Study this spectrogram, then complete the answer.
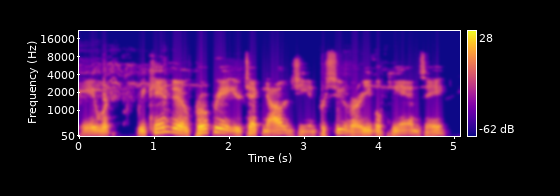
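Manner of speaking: put-on Canadian accent, put on. Suggesting how the elves should speak, in a canadian accent. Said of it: "They should speak with Canadian accents".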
